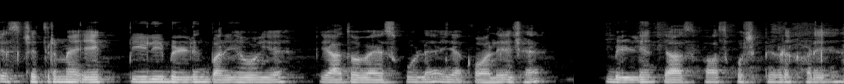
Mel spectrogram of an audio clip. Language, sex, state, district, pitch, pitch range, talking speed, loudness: Hindi, male, Odisha, Khordha, 110 Hz, 110-120 Hz, 180 wpm, -18 LUFS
